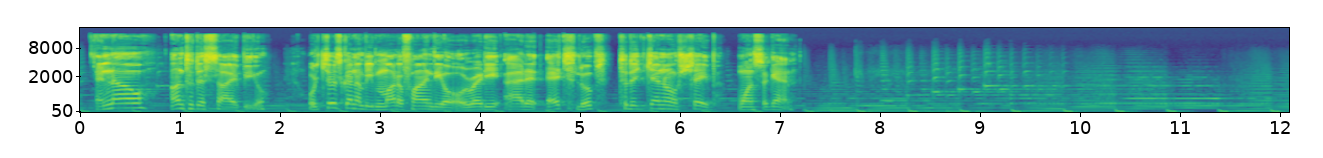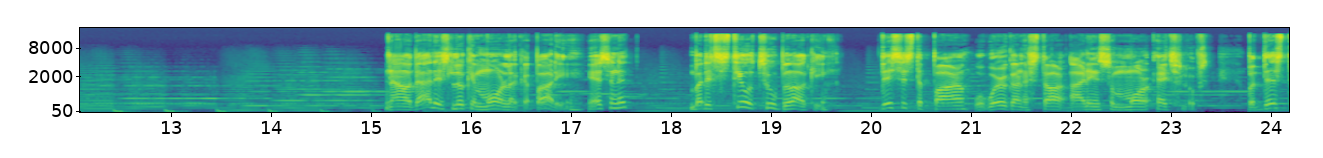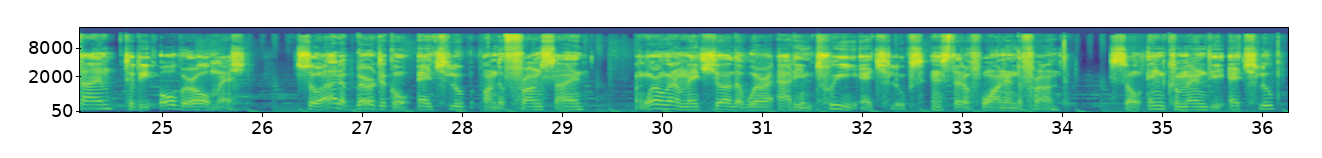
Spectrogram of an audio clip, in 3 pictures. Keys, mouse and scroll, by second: 0.5 ctrl+middle click, 1.7 KP_3, 2.1 alt+z, 2.5 shift+middle drag, 2.6 ctrl+middle click, 2.9 1, 3.1 click, 3.9 ctrl+middle click, 4.3 g, 4.3 x, 5.0 right click, 5.2 g, 6.0 y, 6.4 click, 7.2-10.1 typing, 7.7 click, 8.3 click, 8.9 click, 9.6 click, 9.9 click, 10.4 shift+middle click, 10.6 click, 11.2 click, 11.5-13.6 typing, 12.3 click, 12.8 click, 13.4 click, 14.2 alt+z, 14.2 ctrl+middle click, 14.2 click, 14.5 shift+middle click, 15.7-17.3 shift+middle drag, 20.3 click, 22.3 ctrl+middle click, 28.1 shift+middle click, 29.4 ctrl+r.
